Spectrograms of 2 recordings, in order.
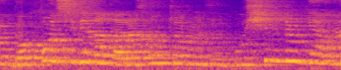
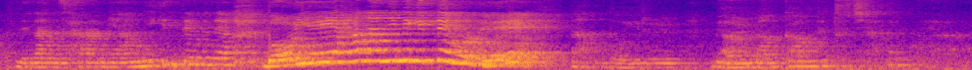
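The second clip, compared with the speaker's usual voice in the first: tender reassurance; 6 semitones lower than usual. Acted. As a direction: reassure gently as God the father. Preacher voices God softly.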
